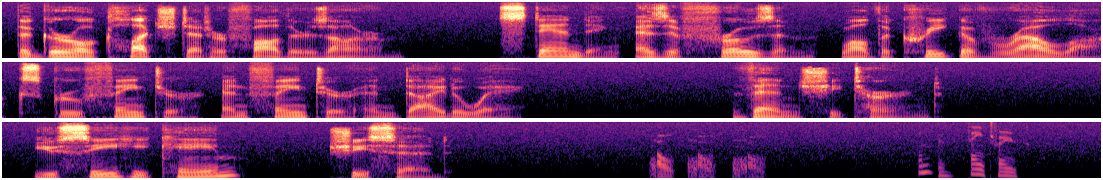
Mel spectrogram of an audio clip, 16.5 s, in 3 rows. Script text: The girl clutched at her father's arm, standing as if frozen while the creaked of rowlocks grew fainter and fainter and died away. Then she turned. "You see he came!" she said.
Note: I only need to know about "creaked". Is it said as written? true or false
false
